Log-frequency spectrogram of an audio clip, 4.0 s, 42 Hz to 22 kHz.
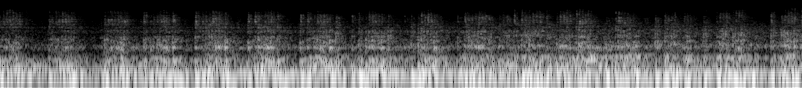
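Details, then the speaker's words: LSA V8-swapped Nissan 350Z on first start-up with new combination: deep lumpy cammed idle with steady rhythmic chop, now smooth and even; previously sounded rotary-like, owner suspects from blown head gaskets. "Sounds so much better now. Oh my god. Like it actually sounds how it's supposed to sound."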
